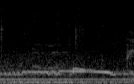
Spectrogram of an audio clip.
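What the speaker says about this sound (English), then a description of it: "Do people bring doves in the house as pets too, or no?" A dove kept indoors gives a single soft, steady coo, close and fairly quiet over a low hum.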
